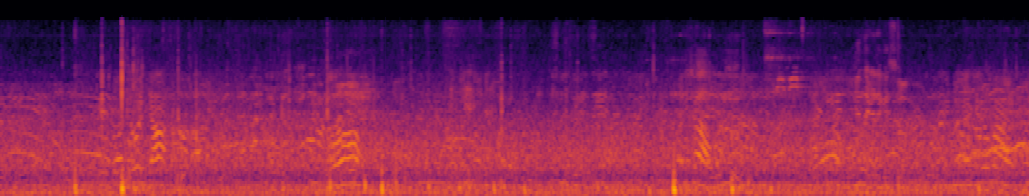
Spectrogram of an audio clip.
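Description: Footballers shouting and calling to each other across an outdoor pitch, with sharp thuds of the football being kicked, the two loudest about a second in and just under seven seconds in.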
